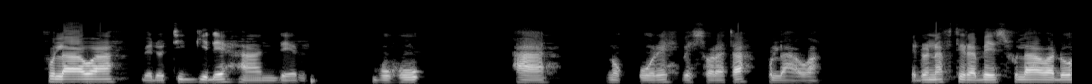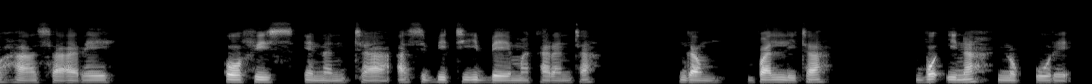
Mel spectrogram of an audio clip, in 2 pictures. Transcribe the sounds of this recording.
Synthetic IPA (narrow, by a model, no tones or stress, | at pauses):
fulawa | ɓbɛɗɔtiɡːiɗɛhandɛɾ | buhu | ha | nokːuɾɛɓɛsɔɾatafulawa | ɓɛɗɔnaftiɾabɛsulawaɗɔɦasaɾɛ | ʔofisɛnantʰaʔːsibitʰibɛmakaɾanta | ŋɡam | valːita | voʔinanokːuːɾɛ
